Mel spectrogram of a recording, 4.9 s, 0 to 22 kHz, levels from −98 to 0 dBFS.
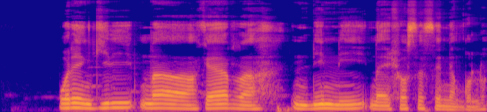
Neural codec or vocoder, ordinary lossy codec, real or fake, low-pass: none; none; real; none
